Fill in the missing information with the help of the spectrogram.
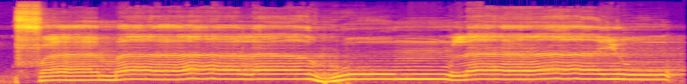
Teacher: selanjutnya untuk huruf nun ini kita baca dengan enam harakat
